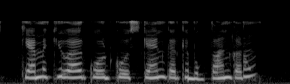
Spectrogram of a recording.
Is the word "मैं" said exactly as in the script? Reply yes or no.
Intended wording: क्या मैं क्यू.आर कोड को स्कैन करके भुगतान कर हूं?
yes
